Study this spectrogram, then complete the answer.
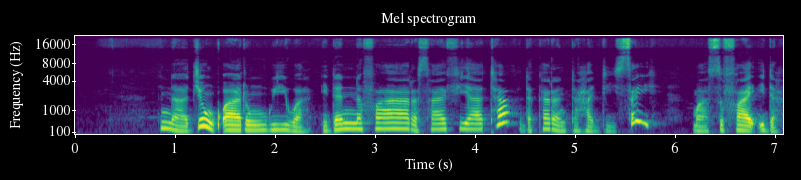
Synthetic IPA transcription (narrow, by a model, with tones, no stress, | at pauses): ʔɪ˦naː˨d͡ʒɪ˦ŋkʷʼaː˦ɽɪ˦ŋwiː˦waː˨ʔɪ˨dɐ˦nːa˦ɸaː˦ɾa˨saː˦ɸɪ˦jaː˦tʰa˦da˨kɐ˦ɾɐ˨nta˨ɦa˨diː˨sa˦j | maː˨suː˦ɸaː˦ʔɪ˦daː˨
